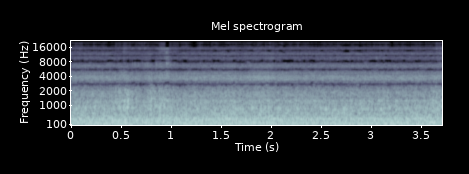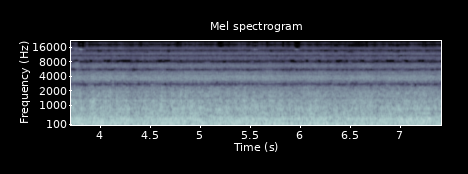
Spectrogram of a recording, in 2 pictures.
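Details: 2009 International ProStar semi-truck pulling a loaded trailer: even, heavy diesel drone under load with a faint steady high whistle on top, a healthy turbo spooling normally.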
